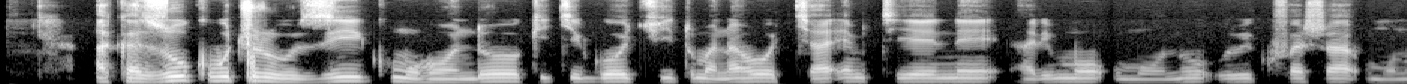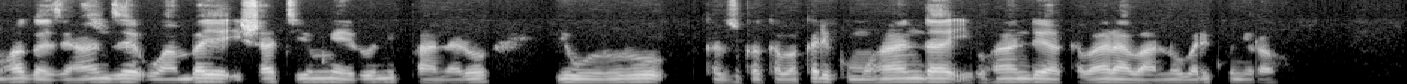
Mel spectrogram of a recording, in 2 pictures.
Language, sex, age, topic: Kinyarwanda, male, 25-35, finance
